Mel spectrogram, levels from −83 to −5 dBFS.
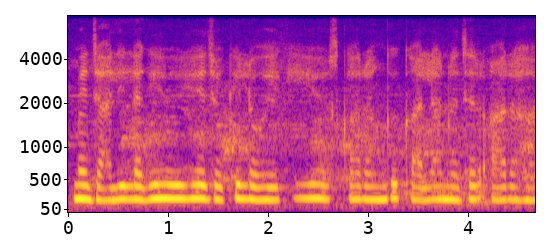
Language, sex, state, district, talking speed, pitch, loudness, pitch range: Hindi, female, Chhattisgarh, Korba, 205 wpm, 200 Hz, -13 LUFS, 195-210 Hz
